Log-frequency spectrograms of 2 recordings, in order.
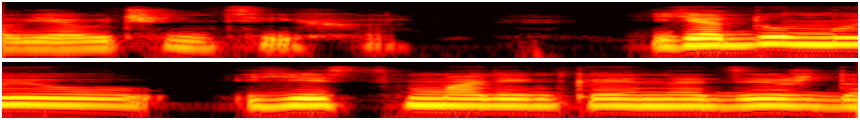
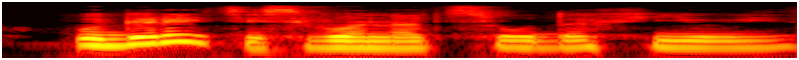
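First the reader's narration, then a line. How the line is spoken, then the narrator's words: Tired. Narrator (Russian): сказал устало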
